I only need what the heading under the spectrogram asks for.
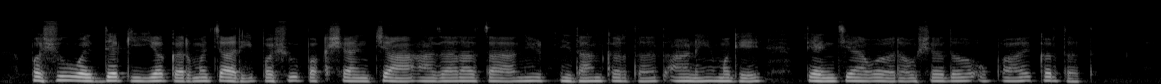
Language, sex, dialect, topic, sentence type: Marathi, male, Southern Konkan, agriculture, statement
